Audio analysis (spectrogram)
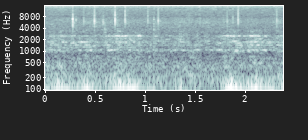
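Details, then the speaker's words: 2001 Chevrolet Monte Carlo LS 3400 idling in park after being in reverse: low, lumpy idle with uneven thumps and surges. Codes show multiple-cylinder misfire. "so uh that's how rough she's running when I put it in park there at first I had it in reverse and you know when the video first started is in reverse and then I put it in park and it the uh idle come up some but it you can still hear it"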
